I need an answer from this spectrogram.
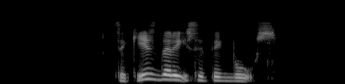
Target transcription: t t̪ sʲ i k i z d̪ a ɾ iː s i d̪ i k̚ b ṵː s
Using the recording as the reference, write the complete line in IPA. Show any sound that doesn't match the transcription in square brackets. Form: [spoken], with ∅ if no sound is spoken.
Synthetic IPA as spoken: t t̪ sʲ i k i z d̪ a ɾ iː s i [t̪] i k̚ b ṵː s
